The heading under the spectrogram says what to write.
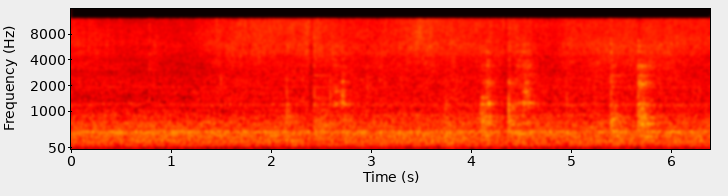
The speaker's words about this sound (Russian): Все, чеснок чуть-чуть обжарился. И чуть-чуть лука.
